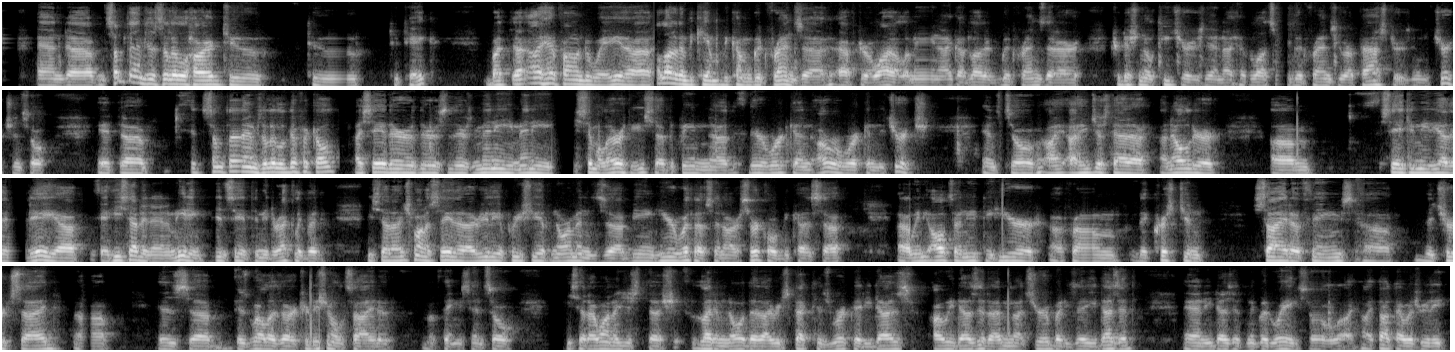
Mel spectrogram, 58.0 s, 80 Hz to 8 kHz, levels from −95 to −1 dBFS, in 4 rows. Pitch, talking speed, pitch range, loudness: 125 Hz, 220 wpm, 115-150 Hz, -23 LUFS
